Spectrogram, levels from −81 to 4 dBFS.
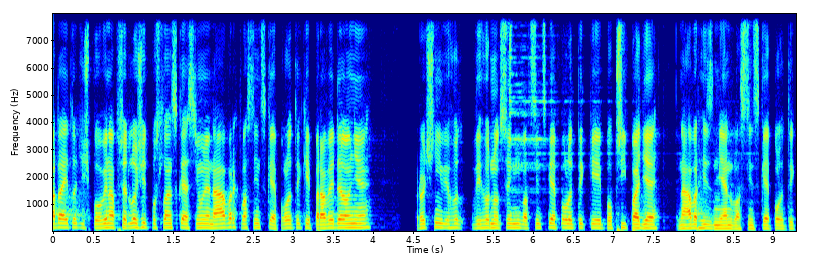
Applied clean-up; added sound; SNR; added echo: neural mask model RNNoise.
